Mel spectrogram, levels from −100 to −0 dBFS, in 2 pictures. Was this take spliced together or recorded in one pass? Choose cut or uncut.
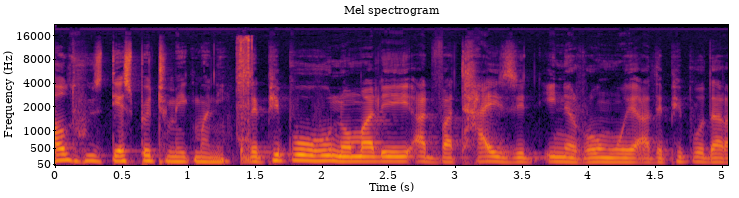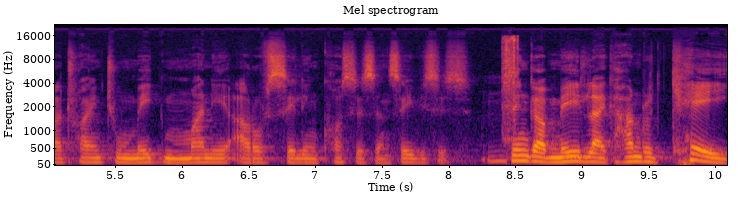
cut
